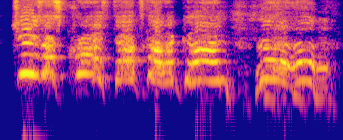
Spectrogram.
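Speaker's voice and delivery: high, loud panicked scream, slow; imitating daughters screaming in alarm; screaming girls. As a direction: shriek it like a terrified daughter. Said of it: "the girls are screaming".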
